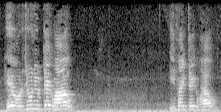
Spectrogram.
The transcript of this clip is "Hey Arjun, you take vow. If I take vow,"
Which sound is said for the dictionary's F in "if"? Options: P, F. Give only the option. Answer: P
